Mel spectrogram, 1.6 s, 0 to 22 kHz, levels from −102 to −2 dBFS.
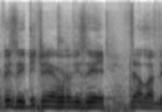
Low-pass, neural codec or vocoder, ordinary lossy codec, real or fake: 19.8 kHz; codec, 44.1 kHz, 2.6 kbps, DAC; Opus, 64 kbps; fake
